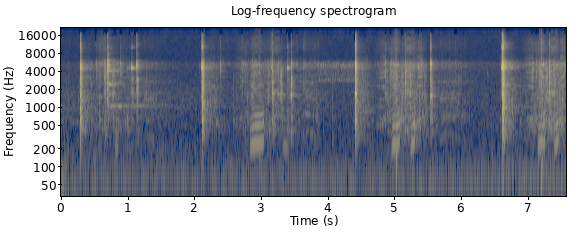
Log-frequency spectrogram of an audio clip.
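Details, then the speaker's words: Kohler engine on a tractor, recoil starter after realignment. Four pulls, each with a sharp catch and smooth ratchet and rewind, no skipped teeth; it engages properly. "That sounds good. Doesn't skip a tooth. It sounds like it's supposed to."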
